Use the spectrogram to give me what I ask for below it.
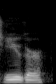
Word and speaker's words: Uygur: Their founder and creator, I believe his name is Cenk, um, I think he pronounced his name uh, Uygur or Uygur. I think it's Uygur.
